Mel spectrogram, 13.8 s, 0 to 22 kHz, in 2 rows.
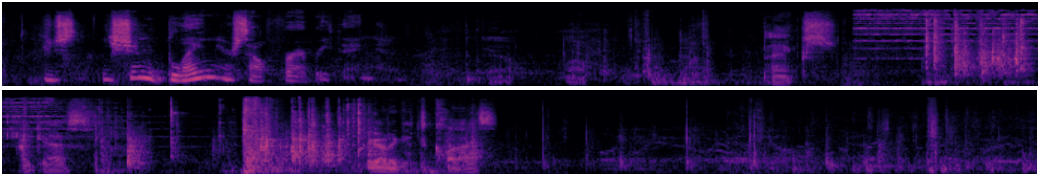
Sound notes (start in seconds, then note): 5.6 bell rings; 6.1 padlock rattles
